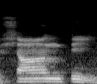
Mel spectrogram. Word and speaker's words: शांति: और शंभु, शांति, वही तालव्य स, उसके ऊपर बिंदी और ती, तो शांति शांति, वो न का उच्चारण कर देते हैं, उसको हम न बोलते हैं और शांति हो जाता है।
